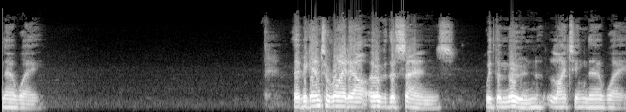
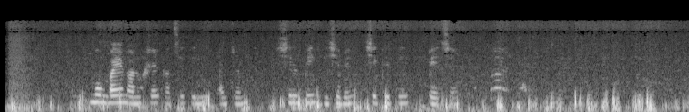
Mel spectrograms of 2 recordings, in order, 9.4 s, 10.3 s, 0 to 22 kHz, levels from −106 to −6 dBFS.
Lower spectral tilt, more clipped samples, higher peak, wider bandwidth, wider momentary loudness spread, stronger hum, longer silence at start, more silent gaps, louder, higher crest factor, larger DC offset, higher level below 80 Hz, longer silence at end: second, -5 dB/octave vs -8 dB/octave; neither; about the same, 0 dBFS vs -2 dBFS; first, 13 kHz vs 11.5 kHz; about the same, 13 LU vs 14 LU; neither; about the same, 0.05 s vs 0.05 s; neither; first, -10 LUFS vs -29 LUFS; second, 12 dB vs 26 dB; neither; second, -50 dBFS vs -38 dBFS; about the same, 0 s vs 0 s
